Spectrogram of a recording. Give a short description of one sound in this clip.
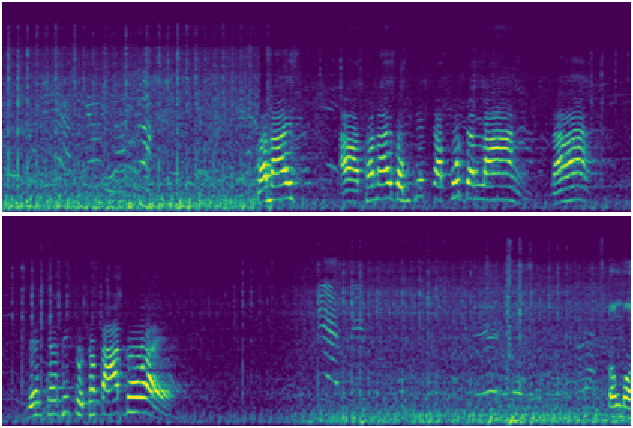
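A crowd chatters and calls outdoors.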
